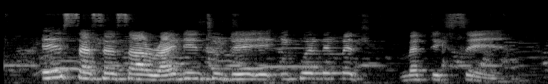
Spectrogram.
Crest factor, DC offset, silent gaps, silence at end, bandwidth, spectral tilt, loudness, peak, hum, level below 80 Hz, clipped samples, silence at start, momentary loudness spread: 20 dB; under 0.1%; none; 0 s; 11.5 kHz; -2.5 dB/octave; -20 LUFS; -2 dBFS; none; -58 dBFS; under 0.1%; 0.05 s; 13 LU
